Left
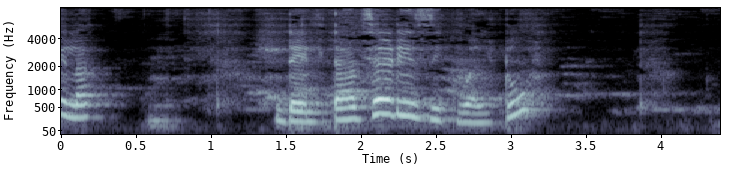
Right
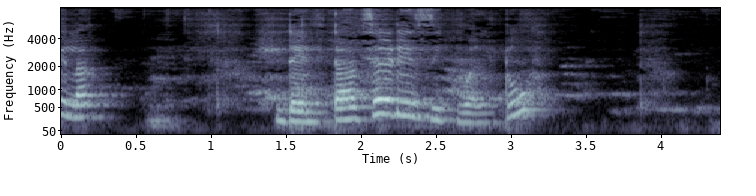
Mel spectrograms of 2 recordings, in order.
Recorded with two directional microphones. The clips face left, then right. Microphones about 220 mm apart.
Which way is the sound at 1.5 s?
35° left (ahead or behind).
